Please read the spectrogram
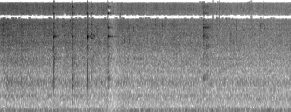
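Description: Pounded chilli and garlic paste sizzling as it fries in hot oil, a steady hiss with a few sharp pops between one and two seconds in and another near four seconds.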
